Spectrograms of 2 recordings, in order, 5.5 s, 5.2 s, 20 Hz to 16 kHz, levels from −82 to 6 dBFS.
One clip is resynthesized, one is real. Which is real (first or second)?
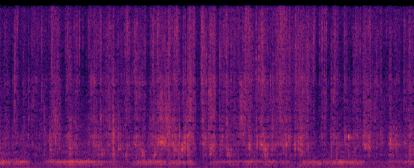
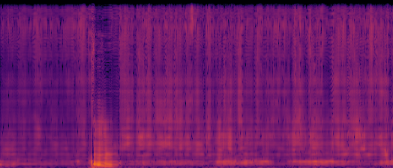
first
